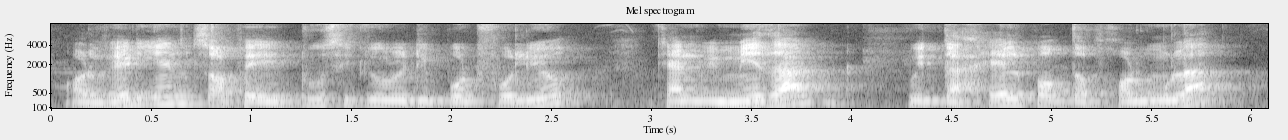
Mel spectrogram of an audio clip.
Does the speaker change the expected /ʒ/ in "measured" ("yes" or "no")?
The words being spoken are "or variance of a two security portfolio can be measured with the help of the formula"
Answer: yes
